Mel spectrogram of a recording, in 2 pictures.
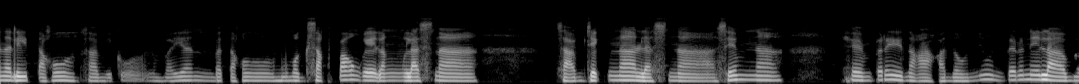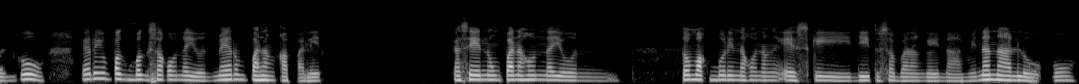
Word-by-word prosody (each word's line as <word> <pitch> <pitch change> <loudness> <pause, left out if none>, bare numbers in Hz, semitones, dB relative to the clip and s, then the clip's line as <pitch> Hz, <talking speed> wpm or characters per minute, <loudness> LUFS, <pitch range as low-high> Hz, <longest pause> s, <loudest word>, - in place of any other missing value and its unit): na 195 -1 +3
late 185 -1 +5
ako 175 +1 -2
sabi 160 -1 -8
ko 85 - -14
ano 165 -1 -14
ba 160 +1 -10
'yan 185 -2 -5
ba't 170 - -8
ako 175 +1 -4
bumagsak 175 0 -3
pa 210 +1 +2
kung 210 - -2
kailan 175 -1 +2
last 175 -1 +4
na 170 -2 0 0.8
subject 170 +2 +1
na, 195 -1 +3
last 170 -1 +2
na 160 -3 -2
sem 205 +6 +2
na. 200 -1 -1 0.6
Siyempre 200 +2 0
nakaka-down 160 0 -4
'yon 225 0 -3
pero 205 +4 -2
nilaban 180 -6 +5
ko, 230 -4 +4 0.4
pero 240 +4 +1
'yong 265 -3 -2
pagbagsak 220 -2 +2
ko 215 0 -2
na 205 - -1
'yon 180 -3 -1
meron 220 +3 +2
palang 205 -1 +4
kapalit. 170 -2 -3 1.3
Kasi 215 +2 +3
nung 210 -1 -1
panahon 215 0 +3
na 205 - +1
yun 185 -3 0 1.0
tumakbo 215 -1 +2
rin 210 - 0
ako 200 +1 -5
ng 190 0 -4 0.2
SK 185 0 -7 0.4
dito 185 0 0
sa 180 +1 -4
Barangay 170 -1 -4
namin, 165 +4 -5
nanalo 195 -7 +3
ko. 185 0 -7
185 Hz, 145 wpm, -21 LUFS, 170-205 Hz, 1.3 s, late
